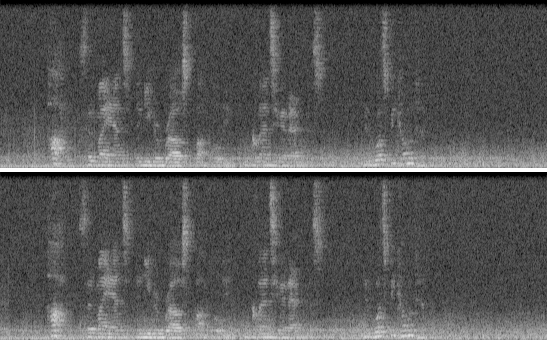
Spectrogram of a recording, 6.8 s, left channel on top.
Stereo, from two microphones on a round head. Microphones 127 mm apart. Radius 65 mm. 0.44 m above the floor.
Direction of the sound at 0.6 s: 5° right (ahead or behind).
